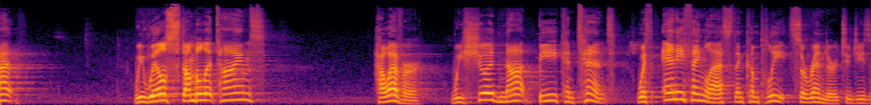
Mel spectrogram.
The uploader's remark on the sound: Message Preached at Valley Creek Church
